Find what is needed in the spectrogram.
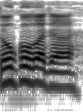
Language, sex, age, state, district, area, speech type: Bengali, male, 18-30, West Bengal, Uttar Dinajpur, urban, spontaneous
